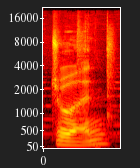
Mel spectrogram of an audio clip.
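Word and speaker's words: 准: fly away to warmer climates this character is pronounced juan and means standard it is used in these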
